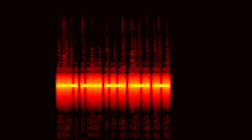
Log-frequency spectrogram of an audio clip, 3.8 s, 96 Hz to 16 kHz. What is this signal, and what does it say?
Morse code, heard as a keyed tone, about 40 wpm, 700 Hz. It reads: VBGFR
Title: Code Groups - 5 Letters - 40wpm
